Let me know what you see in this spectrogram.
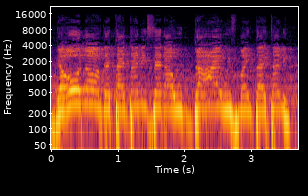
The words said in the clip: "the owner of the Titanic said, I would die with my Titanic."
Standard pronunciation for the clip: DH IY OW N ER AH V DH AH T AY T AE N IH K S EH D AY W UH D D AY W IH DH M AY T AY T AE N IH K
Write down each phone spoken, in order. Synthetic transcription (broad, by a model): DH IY OW N ER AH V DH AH T AY T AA N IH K S EH D AY W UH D D AY W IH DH M AY T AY T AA N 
